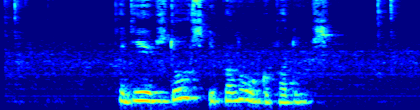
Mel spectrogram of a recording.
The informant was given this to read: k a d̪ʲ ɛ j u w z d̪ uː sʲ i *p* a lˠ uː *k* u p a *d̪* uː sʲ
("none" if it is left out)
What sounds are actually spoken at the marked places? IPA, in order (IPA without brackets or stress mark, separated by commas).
p, ɡ, d̪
